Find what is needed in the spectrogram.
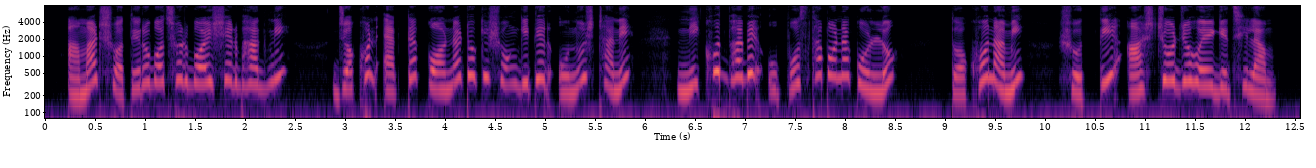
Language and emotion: Bengali, surprised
